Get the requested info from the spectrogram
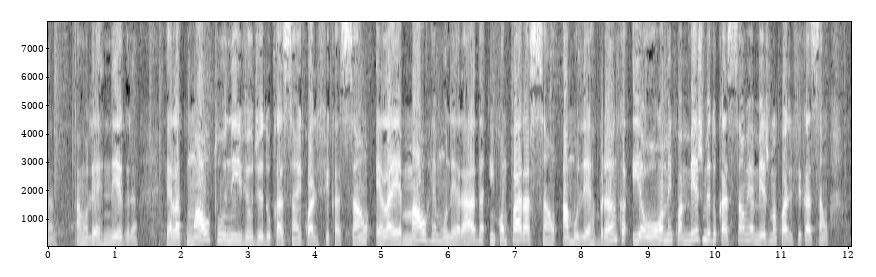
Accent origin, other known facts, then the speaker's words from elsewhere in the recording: Rio de Janeiro, Brazil; born there; eu nasci no Morro da Mangueira, minha família é da Mangueira. Eu comecei a sair na Mangueira com 8 anos de idade. Hoje eu tenho 56 anos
